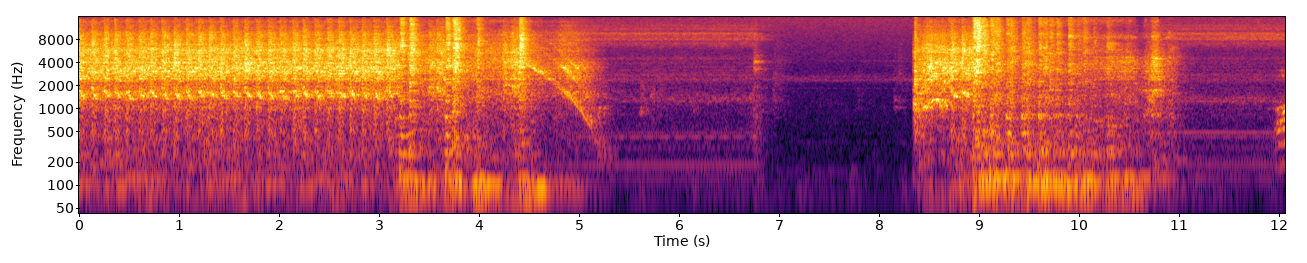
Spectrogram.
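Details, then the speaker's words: LS1 V8 swapped into a 240SX, first start with open headers, untuned computer not yet flashed: cranks, catches and runs a couple of seconds, dies, fires again and quits; good oil pressure; brief start then stall from immobilizer. "oh my god it fired to life I can't believe that just briefly briefly fired to life it has good oil pressure so I was super happy about that"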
